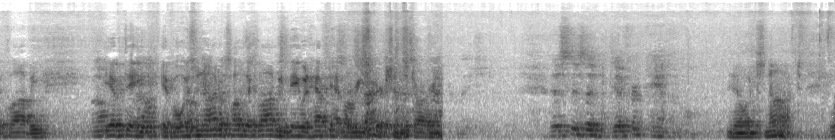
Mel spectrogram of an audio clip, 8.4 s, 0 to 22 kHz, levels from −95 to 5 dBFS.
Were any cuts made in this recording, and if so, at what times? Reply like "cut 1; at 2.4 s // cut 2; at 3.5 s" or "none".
cut 1; at 4.4 s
